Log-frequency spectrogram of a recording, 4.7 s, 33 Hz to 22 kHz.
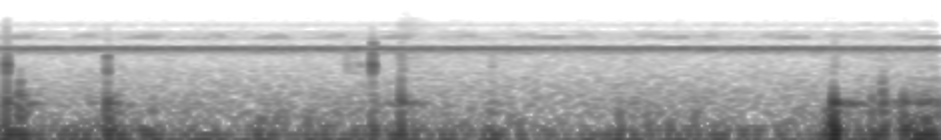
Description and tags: This recording was done at Trampa canyon in the Carmel valley around 11pm. There are mostly cricket noises, a few planes fly overhead and there is a faint owl call between 7 -10 minutes in. After 10 minutes the crickets get louder and more distinct.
